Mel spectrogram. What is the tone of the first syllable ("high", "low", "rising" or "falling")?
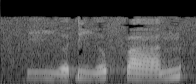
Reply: low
